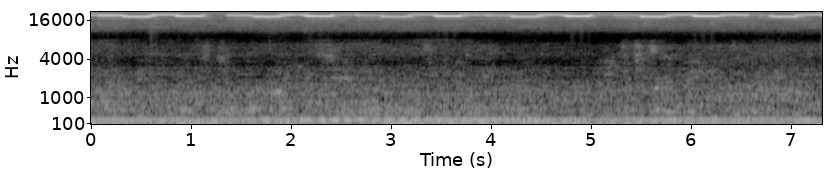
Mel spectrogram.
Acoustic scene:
bus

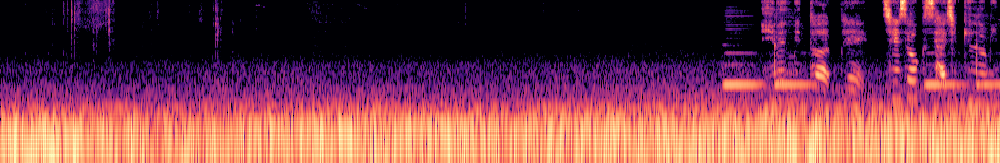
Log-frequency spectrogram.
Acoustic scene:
car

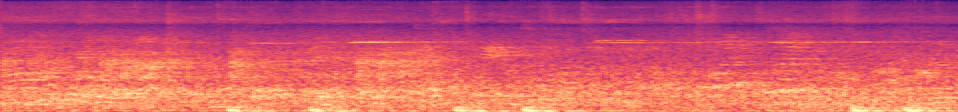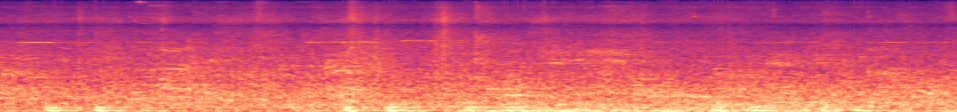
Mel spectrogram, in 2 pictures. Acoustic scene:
subway station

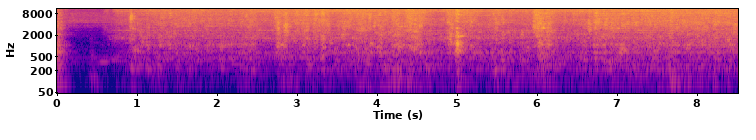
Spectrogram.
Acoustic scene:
kitchen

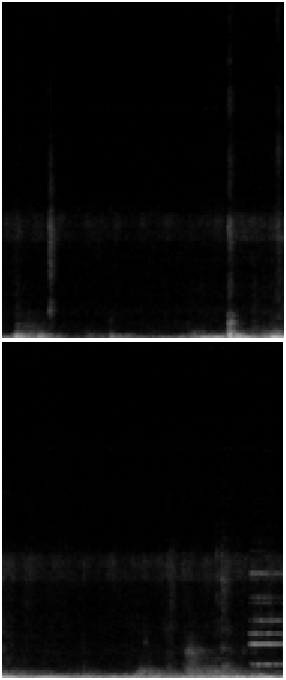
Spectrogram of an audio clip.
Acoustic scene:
elevator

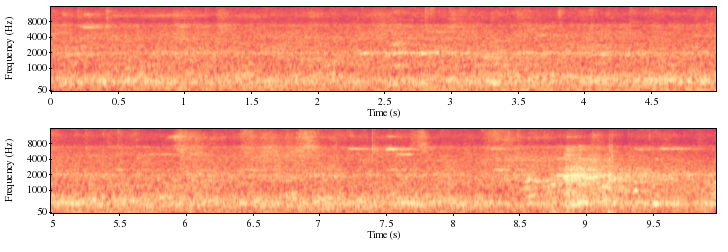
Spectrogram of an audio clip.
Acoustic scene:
restaurant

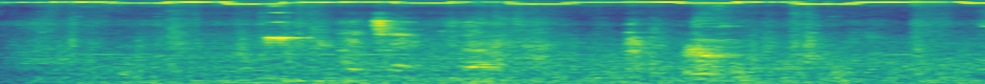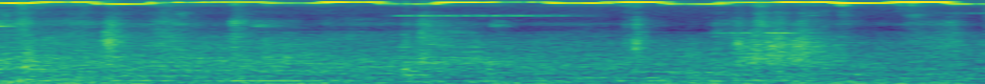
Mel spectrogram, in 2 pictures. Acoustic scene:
bus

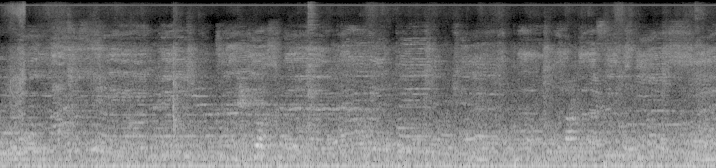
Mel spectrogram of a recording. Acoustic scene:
restaurant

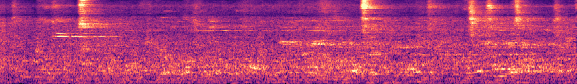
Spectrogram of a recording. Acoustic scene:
subway station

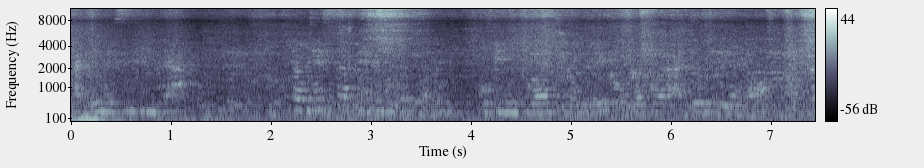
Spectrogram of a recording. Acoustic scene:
restaurant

